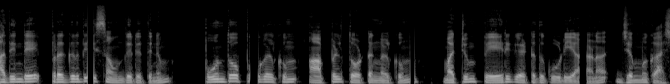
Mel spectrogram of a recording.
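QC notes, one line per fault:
0.87 to 0.94 s, 2.50 to 2.59 s, 4.10 to 4.15 s and 5.79 to 5.87 s, Bluetooth stall: the speech drops to dead silence for 66, 88, 48 and 79 ms, then resumes where it stopped, likely because interference delayed packets until the headphone buffer ran empty and playback waited for retransmissions. On the waveform each gap is a flat near-silent strip with abrupt edges. On the spectrogram it is a clean vertical blank band across all frequencies.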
